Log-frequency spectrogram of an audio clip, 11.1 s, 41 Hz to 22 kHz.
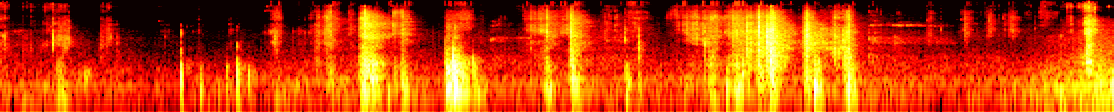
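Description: Flex Super Wide duct tape being handled and cut into a 9-inch sheet: a run of close, crisp crinkling, tearing and snipping bursts, irregular and uneven in loudness, with no one talking.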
